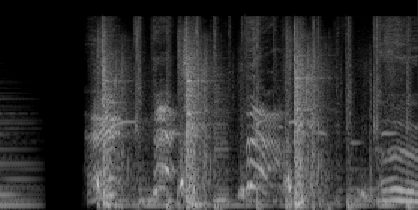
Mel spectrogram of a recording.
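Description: Cartoon soundtrack: a held musical chord fades out, there is a brief silence, and then lively music starts with repeated knocks and quick pitch-sliding sound effects.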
